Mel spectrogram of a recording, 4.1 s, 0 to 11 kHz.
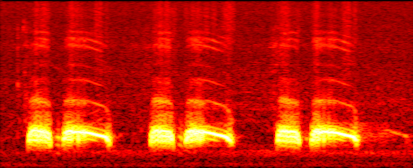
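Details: Caged decoy spotted dove in 'thúc gù' cooing style: three paired low coos, a brief throaty note followed by a drawn-out falling one, spaced roughly 1.2 seconds apart, with nothing else audible.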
